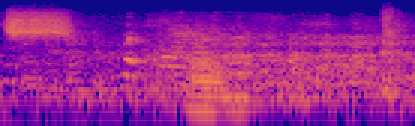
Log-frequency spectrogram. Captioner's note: laughter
